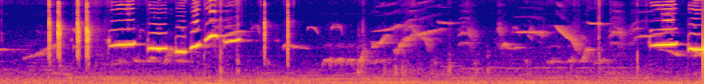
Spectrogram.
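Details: Female white-rumped shama call, used to stimulate males into singing: a few sharp clicks, then a quick run of five clear whistled notes rising and falling, a quiet pause with faint softer notes, and two more loud whistles at the end.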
